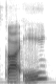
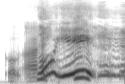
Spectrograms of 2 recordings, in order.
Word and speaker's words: Gotye: Also, I'm tone deaf so The artist I actually didn't look up how to pronounce his name. I think it's Gotye. Gotye.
